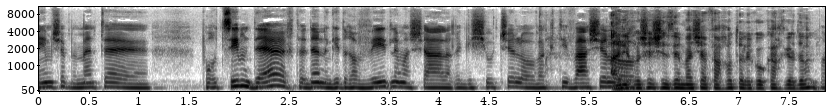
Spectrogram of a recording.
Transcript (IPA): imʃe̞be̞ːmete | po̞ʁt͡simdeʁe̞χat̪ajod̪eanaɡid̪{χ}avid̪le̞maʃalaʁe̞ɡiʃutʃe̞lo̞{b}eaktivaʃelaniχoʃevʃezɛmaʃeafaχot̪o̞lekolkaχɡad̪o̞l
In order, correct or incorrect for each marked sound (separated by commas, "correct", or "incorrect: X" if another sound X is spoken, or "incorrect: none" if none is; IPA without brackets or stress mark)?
incorrect: ʁ, incorrect: v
